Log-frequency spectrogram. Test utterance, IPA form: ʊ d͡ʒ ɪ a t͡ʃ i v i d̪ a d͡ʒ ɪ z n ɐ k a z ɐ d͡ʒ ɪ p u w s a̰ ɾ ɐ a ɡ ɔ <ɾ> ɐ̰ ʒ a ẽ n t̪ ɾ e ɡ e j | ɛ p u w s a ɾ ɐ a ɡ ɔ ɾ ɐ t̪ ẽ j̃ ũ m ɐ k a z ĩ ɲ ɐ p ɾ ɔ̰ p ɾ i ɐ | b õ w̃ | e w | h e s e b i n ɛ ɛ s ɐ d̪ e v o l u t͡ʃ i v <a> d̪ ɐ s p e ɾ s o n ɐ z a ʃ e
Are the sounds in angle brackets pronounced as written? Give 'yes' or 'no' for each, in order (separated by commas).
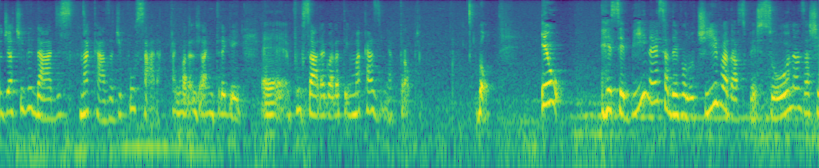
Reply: yes, no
